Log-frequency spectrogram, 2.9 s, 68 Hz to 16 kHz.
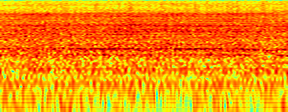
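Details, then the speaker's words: Subaru WRX, idle raised 300 rpm above normal, Seafoam sucked in slowly through the bypass valve vacuum line: a loud, uneven, ragged raised idle with the engine labouring and stumbling. It runs rough on purpose for a minute. "you're gonna want to take off this vacuum line right here it's part of your bypass valve so we're gonna go on ahead and slip this off these cars gonna run like crap for a minute"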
